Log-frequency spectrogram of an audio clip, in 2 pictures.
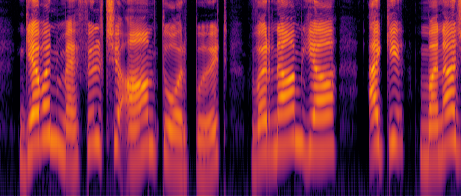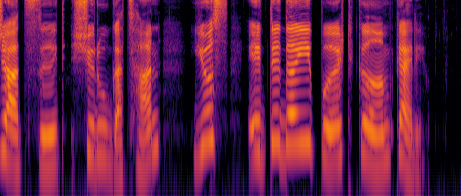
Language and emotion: Kashmiri, neutral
